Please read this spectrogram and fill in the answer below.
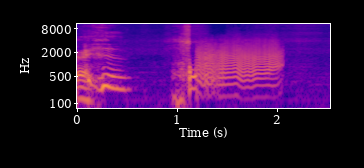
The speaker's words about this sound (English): All right. Oh, that's tiny. Yar, for a big man, that's a small fart. Say, play it one more again for me. Will ye? Sound like a baby blowing out a birthday.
